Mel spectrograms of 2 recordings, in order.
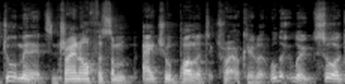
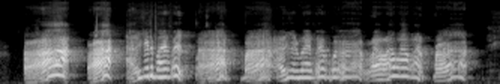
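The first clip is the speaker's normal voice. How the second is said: terrible squawky parrot voice, very high, slow, drawn out; 3 dB louder than usual. Trying to get the bird out, the speaker does a terrible parrot impression. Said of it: "That's a terrible part impression".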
